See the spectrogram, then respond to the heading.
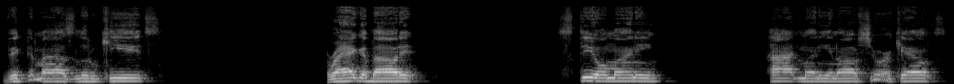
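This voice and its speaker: A man hosting a casual live stream, his voice a bit raspy as he gets over a cold, greeting chat viewers by name and repeating points for emphasis. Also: fairly high pitch, completely flat delivery, slow, pauses often, dark tone. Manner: repetitive, emphatic phrasing. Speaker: livestream host on security news.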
